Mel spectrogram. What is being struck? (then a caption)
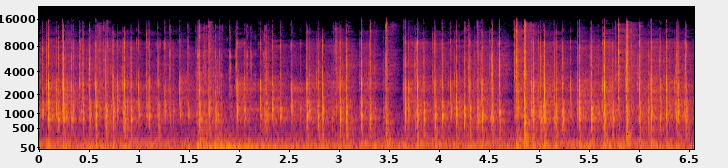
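Plastic computer keyboard. Fingertips type continuously on a backlit plastic RGB Corsair mechanical keyboard. A rapid, steady stream of sharp, bright key clicks and clacks with very short decay is heard, with brief dips between bursts of keystrokes.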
